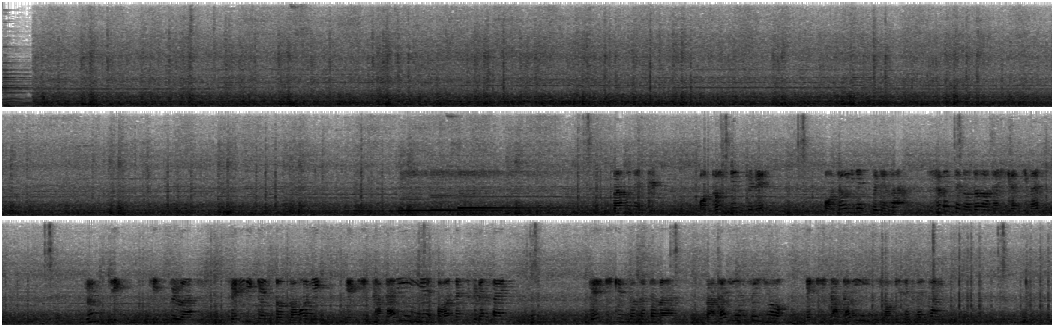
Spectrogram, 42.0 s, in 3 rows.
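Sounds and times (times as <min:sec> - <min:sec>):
railcar engine and wheels rumbling: 0:00.0 - 0:42.0
clickety-clack of rail joints: 0:00.4 - 0:42.0
rising chime: 0:19.3 - 0:21.6.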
